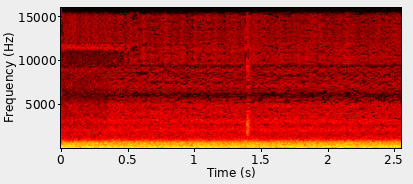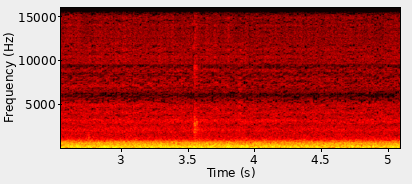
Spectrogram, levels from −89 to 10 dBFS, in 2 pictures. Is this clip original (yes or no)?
yes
